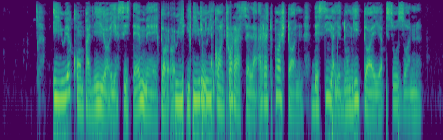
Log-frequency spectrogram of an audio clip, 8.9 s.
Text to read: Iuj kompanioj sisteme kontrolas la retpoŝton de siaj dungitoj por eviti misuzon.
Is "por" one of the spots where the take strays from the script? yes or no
yes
